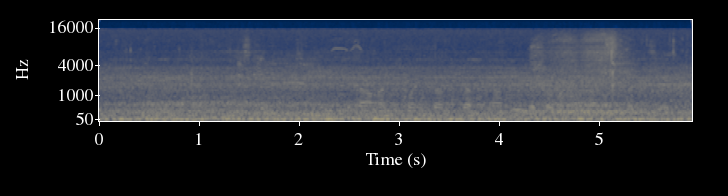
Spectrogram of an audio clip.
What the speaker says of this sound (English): American 2707 to Austin, Texas is rolling now. It's a 737-800.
